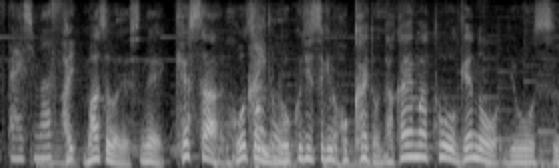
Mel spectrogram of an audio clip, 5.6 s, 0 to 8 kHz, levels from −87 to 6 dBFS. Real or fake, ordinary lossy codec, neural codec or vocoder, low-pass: real; none; none; none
